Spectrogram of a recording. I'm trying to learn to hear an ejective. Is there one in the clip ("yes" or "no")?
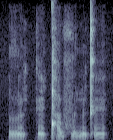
yes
